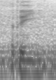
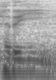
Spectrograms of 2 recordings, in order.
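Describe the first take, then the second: Both takes have the same delivery.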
